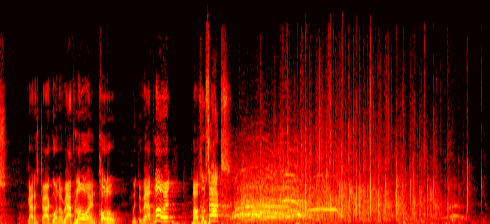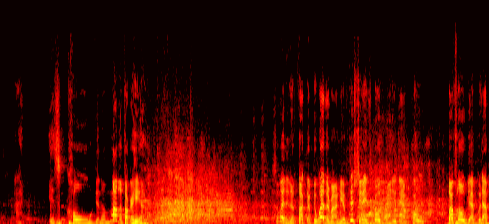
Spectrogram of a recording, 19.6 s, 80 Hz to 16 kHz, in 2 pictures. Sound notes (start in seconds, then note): 4.8 audience applauding; 12.6 audience laughing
